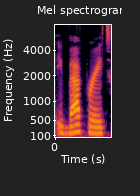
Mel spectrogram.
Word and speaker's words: evaporate: Your sweat evaporates quickly，你的汗挥发的非常的快。 Evaporate 这个词是一个动词， E-V-A-P-O-R-A-T-E，我们一定要注意一下这个词的重读音节是在第二个音节上， evaporate。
